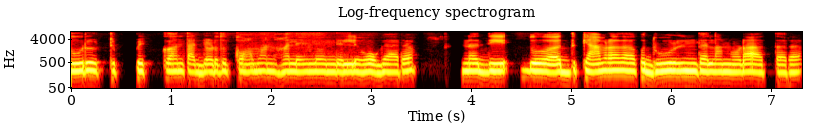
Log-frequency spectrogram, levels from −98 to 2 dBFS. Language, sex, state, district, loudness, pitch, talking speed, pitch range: Kannada, female, Karnataka, Dharwad, -16 LUFS, 220 Hz, 130 wpm, 215-230 Hz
